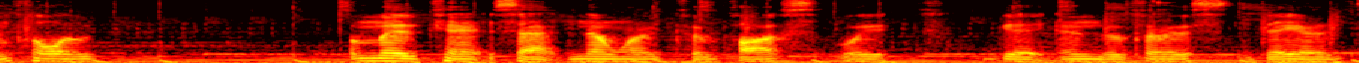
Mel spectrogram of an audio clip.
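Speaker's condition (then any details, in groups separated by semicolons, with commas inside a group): Cerebral palsy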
